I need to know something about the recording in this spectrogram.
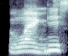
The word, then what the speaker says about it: length: This length ya. Length. Ini cara bacanya emang agak susah ya. Agak susah ya. Ya, length. Ya, cara bacanya ini. Aku kasih tahu ya. Length. Ada K-nya.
